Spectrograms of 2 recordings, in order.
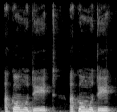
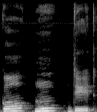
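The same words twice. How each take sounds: First: Said in the usual way. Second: Very slow, each syllable drawn out; slow spelled-out build. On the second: Shown as a demonstration. Teacher stretching the new word for students. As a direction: sound it out piece by piece. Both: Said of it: "पूरी meaning क्या बनी?".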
